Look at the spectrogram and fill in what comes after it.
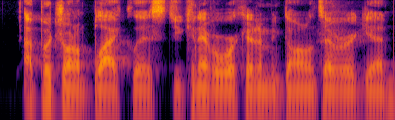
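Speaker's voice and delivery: usual speaking voice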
